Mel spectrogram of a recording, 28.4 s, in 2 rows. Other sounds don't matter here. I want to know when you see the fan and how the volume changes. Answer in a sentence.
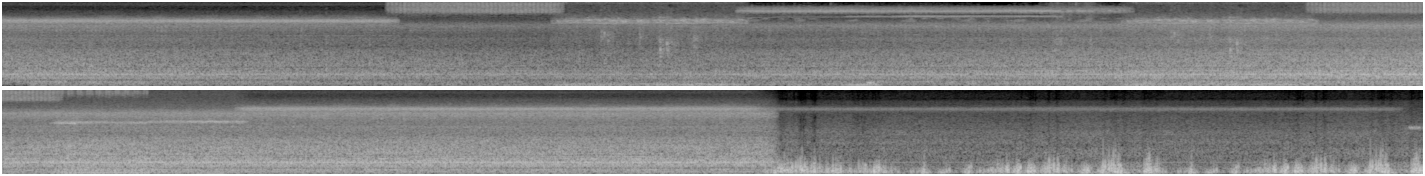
You can hear the fan from 0.0 to 28.3 s, getting louder.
